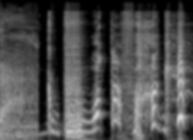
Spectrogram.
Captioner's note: splutters; laughs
